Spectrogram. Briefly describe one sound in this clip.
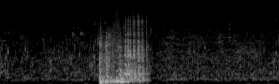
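A wooden chest creaks open in a game.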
